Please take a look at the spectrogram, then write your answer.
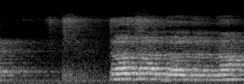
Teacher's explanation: ಏನ್ ದಂತ್ಯ ಅಂತಂದ್ರೆ ಹಲ್ಲುಗಳಿಗೆ ನಾಲಿಗೆ ಸ್ಪರ್ಶ ಮಾಡುತ್ತೆ. ತ ತ ದ ದ ನ ಅನ್ನೋ ಅಕ್ಷರಗಳಿಗೆ ಉಚ್ಚಾರಣೆ ಮಾಡಬೇಕಾದಾಗ ನಮ್ಮ ನಾಲಿಗೆ ಹಲ್ಲುಗಳನ್ನ ಸ್ಪರ್ಶ ಮಾಡುತ್ತೆ. ಹಾಗಾಗಿ ದಂತ್ಯ ಧ್ವನಿಗಳು ಅಂತ ಕರಿತೀವಿ.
